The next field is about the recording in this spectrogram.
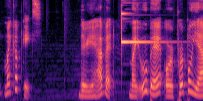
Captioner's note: timer dings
